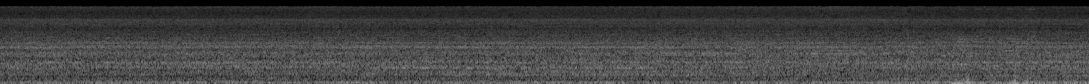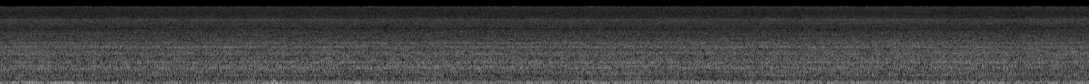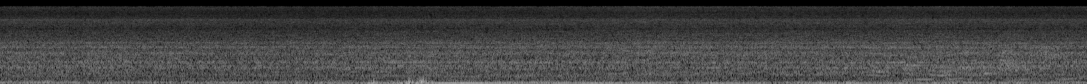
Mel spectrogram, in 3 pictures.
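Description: Handheld hair dryer blowing steadily while a customer's hair is dried, a constant airy hiss. A few brief low thumps come about ten seconds in, and a short low rumble comes near the end.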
